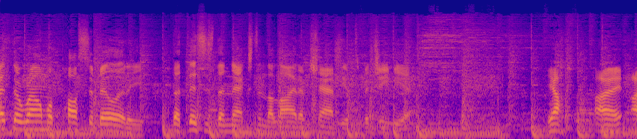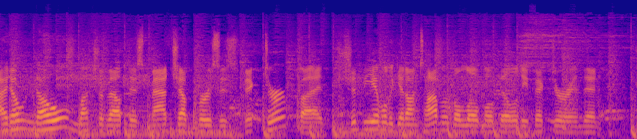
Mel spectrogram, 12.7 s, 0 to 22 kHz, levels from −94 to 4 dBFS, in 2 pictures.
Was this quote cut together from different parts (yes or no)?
yes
